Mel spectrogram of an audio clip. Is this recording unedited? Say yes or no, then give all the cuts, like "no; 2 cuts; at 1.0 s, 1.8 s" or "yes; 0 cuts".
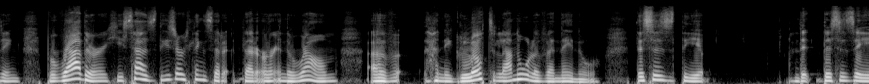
yes; 0 cuts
